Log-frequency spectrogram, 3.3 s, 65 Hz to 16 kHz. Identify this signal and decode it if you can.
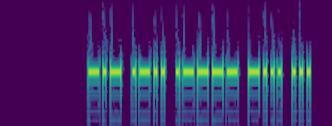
Morse code, heard as a keyed tone, about 32 wpm, 700 Hz. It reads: KL1BS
